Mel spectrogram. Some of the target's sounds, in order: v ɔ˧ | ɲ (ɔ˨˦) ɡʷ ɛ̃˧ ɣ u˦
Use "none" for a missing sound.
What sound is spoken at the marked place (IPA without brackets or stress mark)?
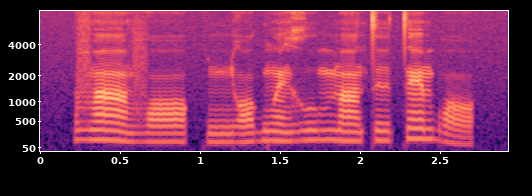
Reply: ɔ˨˦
